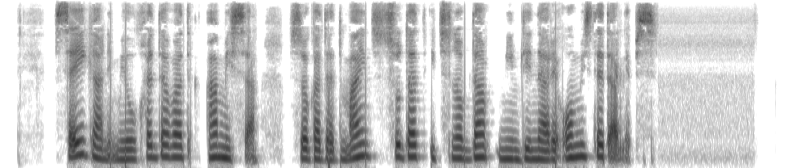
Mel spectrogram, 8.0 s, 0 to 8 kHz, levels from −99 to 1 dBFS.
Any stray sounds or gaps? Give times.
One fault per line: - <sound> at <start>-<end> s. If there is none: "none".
none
